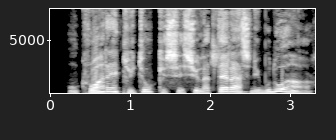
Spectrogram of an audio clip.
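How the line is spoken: Breathy whisper. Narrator (French): souffla Sholmès

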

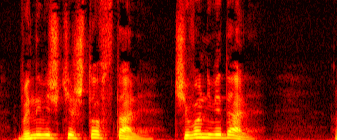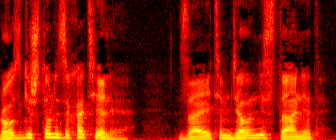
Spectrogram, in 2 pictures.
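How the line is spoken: Menacing shout. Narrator (Russian): учитель закричал грозно

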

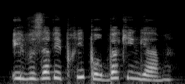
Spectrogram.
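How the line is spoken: Exclaiming. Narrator (French): s'écria d'Artagnan

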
